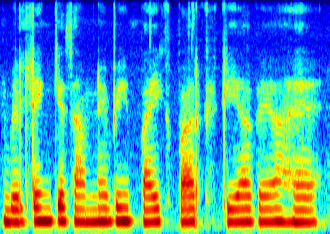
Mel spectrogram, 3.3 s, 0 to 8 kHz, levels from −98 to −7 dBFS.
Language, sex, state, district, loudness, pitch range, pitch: Hindi, male, Assam, Kamrup Metropolitan, -15 LUFS, 165-170 Hz, 165 Hz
